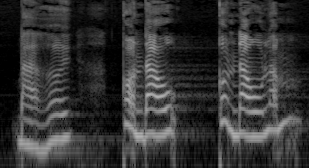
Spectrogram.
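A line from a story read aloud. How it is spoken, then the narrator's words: Crying child begging. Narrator (Vietnamese): khóc lóc van xin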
